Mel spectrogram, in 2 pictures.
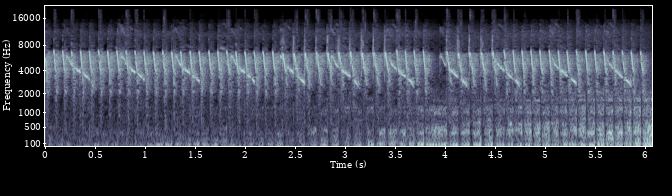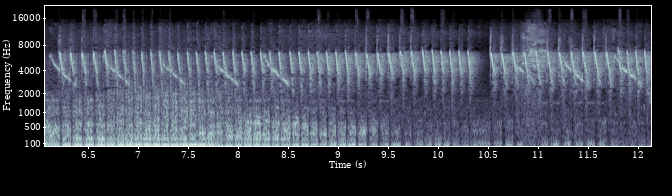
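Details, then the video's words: Burung cigun (hill prinia) pouring out a long 'nembak' shooting song of rapid, high, descending notes with brief breaks, over a persistent low rumble resembling traffic. "Burung cigun suara nembak"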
